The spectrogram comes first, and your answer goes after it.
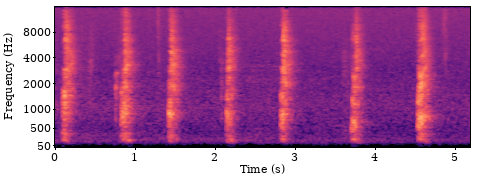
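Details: An 8-week-old Siberian Husky puppy learning to bark gives short, hoarse barks in a steady string.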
